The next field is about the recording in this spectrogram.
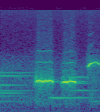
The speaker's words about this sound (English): No wonder Rinso users whistle while they wash.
